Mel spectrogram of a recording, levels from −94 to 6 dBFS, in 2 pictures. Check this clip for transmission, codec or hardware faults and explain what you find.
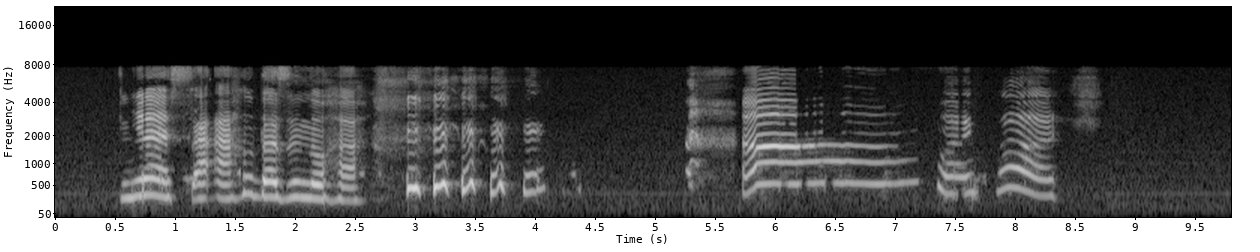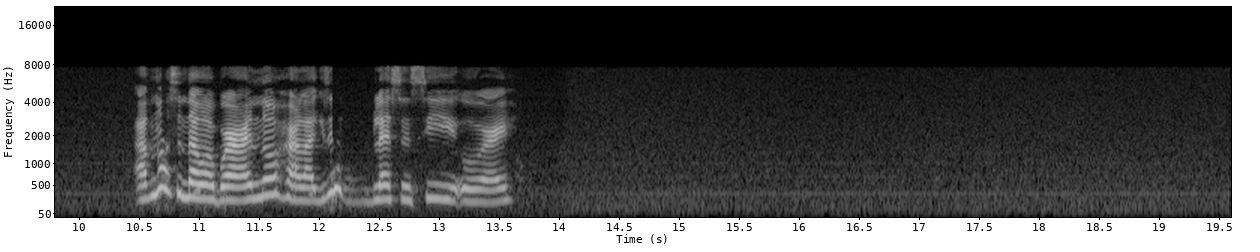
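Two brief echo leak events stand out. At 1.06 to 1.16 s and 4.29 to 4.41 s, a faint copy of the speech returns 315 ms late, roughly 20 to 25 dB below the speech. The likely cause is a far-end loudspeaker whose echo canceller let part of the sound back into its microphone. Unlike room reverberation, this is a distinct delayed repeat rather than a smooth decaying tail.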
